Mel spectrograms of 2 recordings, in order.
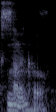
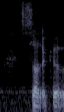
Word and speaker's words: Sadako: Yeah, it's you just tap on that consonant, like Sadako. Sadako as well, yes. Kind of between the D and R sound when it's spelled with a D.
